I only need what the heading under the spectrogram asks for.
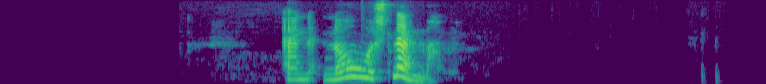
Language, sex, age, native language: Icelandic, female, 50-59, Icelandic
